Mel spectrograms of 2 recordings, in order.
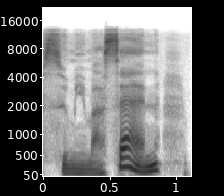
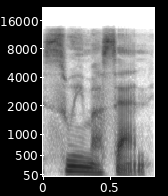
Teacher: instead of sumimasen, people say suimasen in casual speech. They drop sounds.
